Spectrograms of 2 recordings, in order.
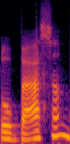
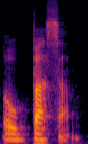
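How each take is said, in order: First: The vowel after the b is held long. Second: The vowel after the b is kept short. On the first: The speaker calls it wrong. "So not obasan" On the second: The speaker calls it right. "but obasan, because there is no double A on it"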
